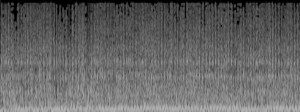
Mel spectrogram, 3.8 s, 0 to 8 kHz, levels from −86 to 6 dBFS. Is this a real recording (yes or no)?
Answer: yes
